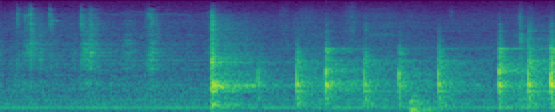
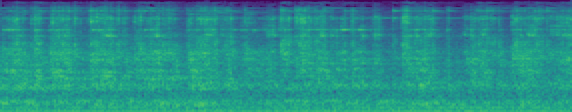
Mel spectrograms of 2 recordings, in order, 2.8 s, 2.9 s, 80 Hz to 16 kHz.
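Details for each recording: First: Midwest Super Cub aftermarket 4-speed tractor transmission during assembly: sharp metallic clinks and rattles as gears are rocked by hand with bolts finger-tight, backlash still present while shimming; aiming for zero backlash versus book 3–5 thousandths. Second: Midwest Super Cub aftermarket 4-speed tractor-pulling transmission being assembled, shaft turned by hand after tightening fork bolts: crisp, even gear-mesh clicking, no grinding or binding; gearbox sounds healthy.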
